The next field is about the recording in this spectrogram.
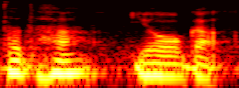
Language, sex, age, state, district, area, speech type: Sanskrit, male, 18-30, Kerala, Kozhikode, rural, spontaneous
